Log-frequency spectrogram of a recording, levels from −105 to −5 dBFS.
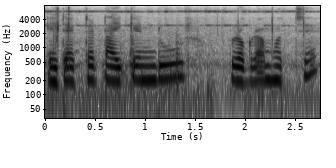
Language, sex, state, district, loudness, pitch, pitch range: Bengali, female, Assam, Hailakandi, -14 LUFS, 205 Hz, 195-215 Hz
